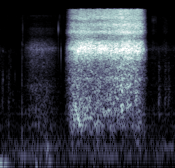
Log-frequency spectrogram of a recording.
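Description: A single long, forceful sniff of perfume on pajamas, a breathy rushing inhale lasting about a second, with quiet background before and after and no talking.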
